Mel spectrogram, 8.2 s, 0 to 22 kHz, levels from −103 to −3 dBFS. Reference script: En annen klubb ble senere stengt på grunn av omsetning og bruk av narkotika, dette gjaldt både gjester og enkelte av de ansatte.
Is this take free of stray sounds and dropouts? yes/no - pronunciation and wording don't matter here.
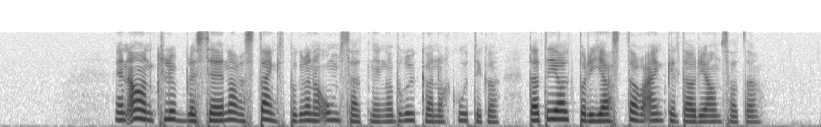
yes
